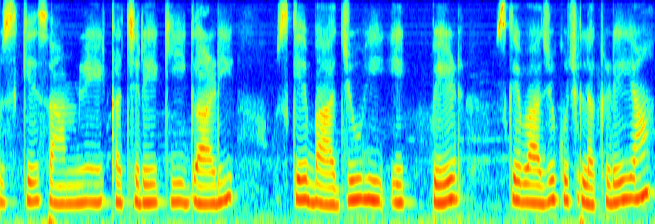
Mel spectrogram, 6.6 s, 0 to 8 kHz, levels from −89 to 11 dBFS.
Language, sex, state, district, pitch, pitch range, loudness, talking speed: Hindi, female, Maharashtra, Chandrapur, 205 Hz, 200-225 Hz, -14 LUFS, 145 wpm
